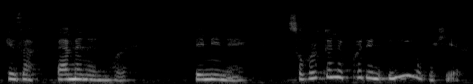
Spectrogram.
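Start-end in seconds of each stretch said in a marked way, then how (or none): none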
